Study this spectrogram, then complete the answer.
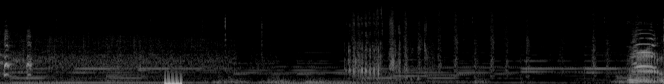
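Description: Chicken clucking in the video game Back to Blossom, soft short clucks over quiet game ambience, with a few brief thuds and tonal chimes, no talking.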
